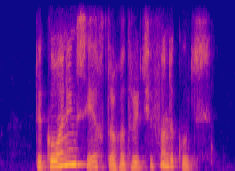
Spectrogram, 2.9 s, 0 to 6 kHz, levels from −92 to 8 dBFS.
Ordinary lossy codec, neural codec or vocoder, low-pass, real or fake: Opus, 16 kbps; none; 5.4 kHz; real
